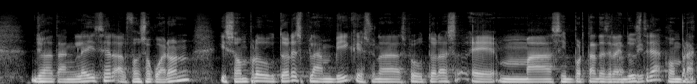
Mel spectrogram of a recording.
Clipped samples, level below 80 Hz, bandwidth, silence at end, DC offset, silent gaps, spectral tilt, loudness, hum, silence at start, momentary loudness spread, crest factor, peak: under 0.1%; -54 dBFS; 12 kHz; 0 s; under 0.1%; none; -6.5 dB/octave; -18 LUFS; none; 0 s; 3 LU; 14 dB; -2 dBFS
